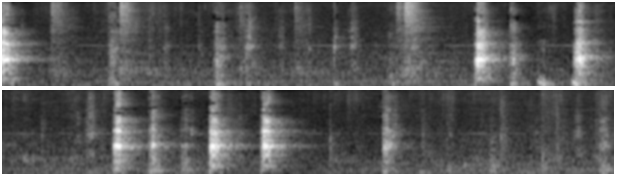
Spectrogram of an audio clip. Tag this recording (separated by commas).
dog bow-wow, Animal, Bow-wow, Bark, Dog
